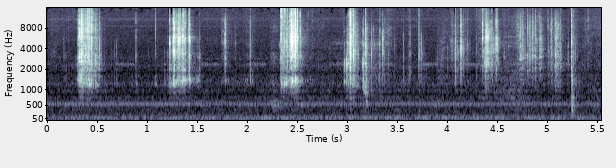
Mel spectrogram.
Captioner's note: pills rattling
